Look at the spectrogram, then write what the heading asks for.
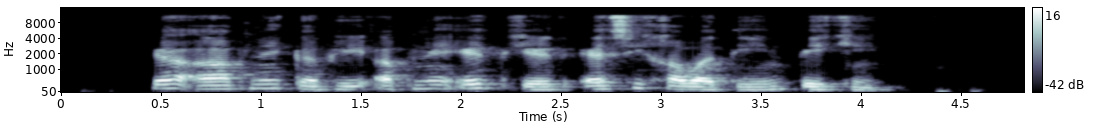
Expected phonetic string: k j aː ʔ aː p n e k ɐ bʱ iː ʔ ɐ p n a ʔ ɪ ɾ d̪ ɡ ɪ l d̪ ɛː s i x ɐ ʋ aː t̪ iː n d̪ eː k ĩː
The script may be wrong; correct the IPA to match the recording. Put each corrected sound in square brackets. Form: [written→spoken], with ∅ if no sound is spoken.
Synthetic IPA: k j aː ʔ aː p n e k ɐ bʱ [iː→i] ʔ ɐ p n [a→e] ʔ ɪ ɾ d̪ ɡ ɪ [l→ɾ] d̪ ɛː s i x ɐ ʋ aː t̪ iː n d̪ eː [k→kʰ] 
